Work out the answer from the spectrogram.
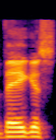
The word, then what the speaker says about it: vagus: have this connection it's called the vagus nerve if you think of Las Vegas it's easy to remember even though it's spelled differently but basically there's more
